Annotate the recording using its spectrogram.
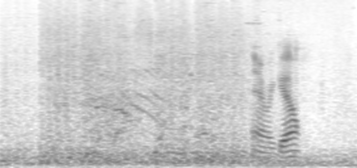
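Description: Explosions rumble and crackle nearby.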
